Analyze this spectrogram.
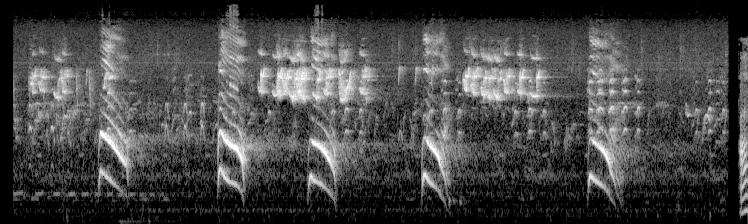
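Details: Grey Go-away-bird, an African bird, giving loud, nasal, falling cries about every one and a half seconds, with thin high chirps from smaller birds behind.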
